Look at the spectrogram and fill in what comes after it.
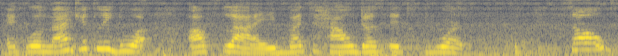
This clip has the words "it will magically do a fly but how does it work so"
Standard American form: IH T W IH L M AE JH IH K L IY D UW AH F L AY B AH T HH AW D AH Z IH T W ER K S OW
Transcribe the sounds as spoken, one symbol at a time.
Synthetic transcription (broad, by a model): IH T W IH L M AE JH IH K L IY D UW AH F L AY B AH T HH AW D AH Z IH T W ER K S OW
